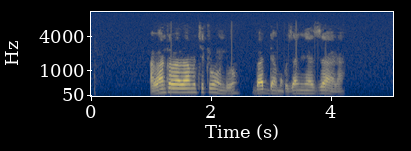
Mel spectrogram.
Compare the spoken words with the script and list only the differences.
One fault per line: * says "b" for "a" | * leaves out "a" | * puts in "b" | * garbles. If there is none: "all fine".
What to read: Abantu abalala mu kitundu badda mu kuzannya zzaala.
all fine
